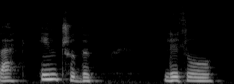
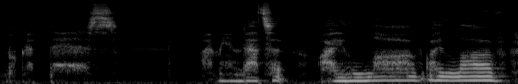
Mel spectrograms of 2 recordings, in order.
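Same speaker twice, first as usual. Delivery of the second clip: hushed whisper, much softer; awed whisper; 5 dB quieter than usual. Real, not acted. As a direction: breathe it out in awe. Awed over crystals, hushed.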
